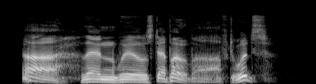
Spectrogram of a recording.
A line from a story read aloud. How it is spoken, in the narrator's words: said coolly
